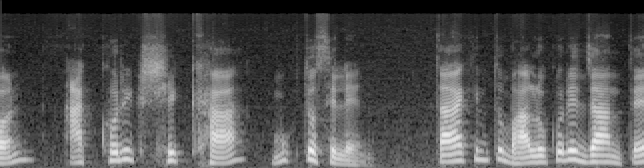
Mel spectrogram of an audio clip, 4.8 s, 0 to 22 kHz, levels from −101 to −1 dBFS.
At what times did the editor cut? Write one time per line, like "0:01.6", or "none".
0:03.1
